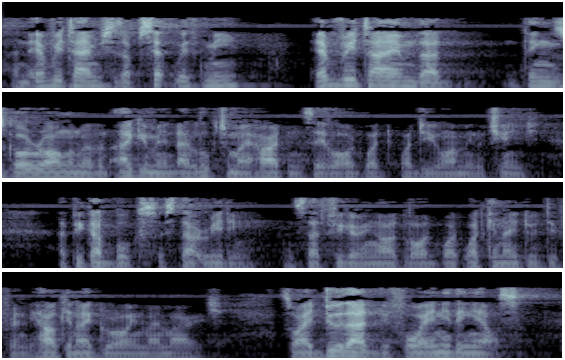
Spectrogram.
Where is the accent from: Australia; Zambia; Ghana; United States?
Zambia; Ndola, Copperbelt; I was born in Dola all my life. All I knew was Dola.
